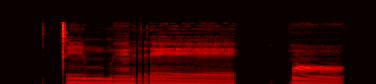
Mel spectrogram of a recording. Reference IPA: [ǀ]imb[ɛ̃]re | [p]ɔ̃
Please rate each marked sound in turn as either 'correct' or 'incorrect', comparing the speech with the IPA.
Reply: incorrect: t, incorrect: ẽ, correct

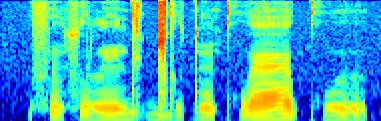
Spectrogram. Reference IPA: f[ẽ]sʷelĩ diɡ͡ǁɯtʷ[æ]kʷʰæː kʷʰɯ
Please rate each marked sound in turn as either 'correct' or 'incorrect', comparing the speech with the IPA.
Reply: correct, incorrect: æ̃

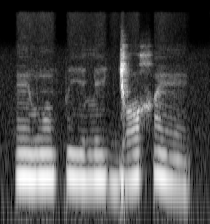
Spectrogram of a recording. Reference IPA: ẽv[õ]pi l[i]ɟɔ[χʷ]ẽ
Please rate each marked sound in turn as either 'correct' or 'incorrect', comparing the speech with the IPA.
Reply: correct, correct, incorrect: χ

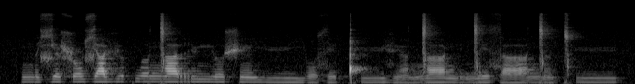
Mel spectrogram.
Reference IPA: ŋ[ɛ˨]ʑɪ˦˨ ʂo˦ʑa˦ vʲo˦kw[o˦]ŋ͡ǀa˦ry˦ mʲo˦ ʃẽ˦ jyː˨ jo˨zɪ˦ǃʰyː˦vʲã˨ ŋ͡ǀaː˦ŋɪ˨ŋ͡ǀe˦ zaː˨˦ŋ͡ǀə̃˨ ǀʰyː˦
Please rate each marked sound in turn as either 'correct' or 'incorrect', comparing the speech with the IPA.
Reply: incorrect: ə˨, incorrect: ɤ˦

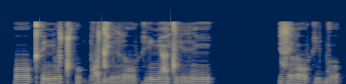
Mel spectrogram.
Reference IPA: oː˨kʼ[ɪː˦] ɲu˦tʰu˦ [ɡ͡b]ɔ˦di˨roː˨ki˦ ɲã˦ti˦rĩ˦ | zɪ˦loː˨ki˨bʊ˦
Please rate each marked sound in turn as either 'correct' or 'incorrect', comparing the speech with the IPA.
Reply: incorrect: ɪ˦, correct

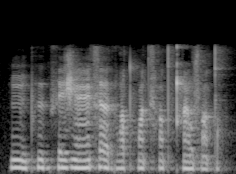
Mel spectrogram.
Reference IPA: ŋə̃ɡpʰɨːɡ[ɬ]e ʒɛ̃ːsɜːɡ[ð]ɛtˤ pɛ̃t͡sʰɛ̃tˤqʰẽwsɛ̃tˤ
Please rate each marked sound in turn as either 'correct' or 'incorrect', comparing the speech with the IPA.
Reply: incorrect: θ, correct

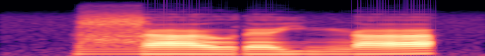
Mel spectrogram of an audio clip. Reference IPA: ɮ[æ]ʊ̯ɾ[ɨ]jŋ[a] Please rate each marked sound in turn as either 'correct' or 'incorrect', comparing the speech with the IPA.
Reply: incorrect: a, incorrect: ɛ, correct

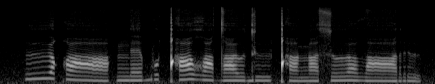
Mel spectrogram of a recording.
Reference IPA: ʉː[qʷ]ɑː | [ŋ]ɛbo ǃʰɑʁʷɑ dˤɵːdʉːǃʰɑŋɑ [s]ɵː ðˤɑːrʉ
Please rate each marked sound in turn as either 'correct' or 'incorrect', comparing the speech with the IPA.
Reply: correct, correct, correct

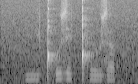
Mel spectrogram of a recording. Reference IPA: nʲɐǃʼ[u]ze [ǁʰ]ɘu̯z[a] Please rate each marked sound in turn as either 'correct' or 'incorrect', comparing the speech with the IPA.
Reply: correct, incorrect: ǃʰ, incorrect: ɐ

